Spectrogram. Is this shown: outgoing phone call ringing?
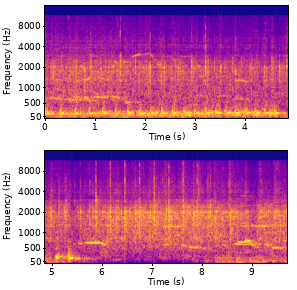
no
